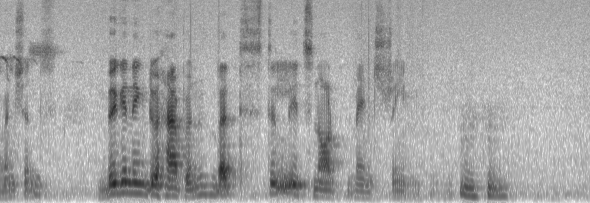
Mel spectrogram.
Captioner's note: laughs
